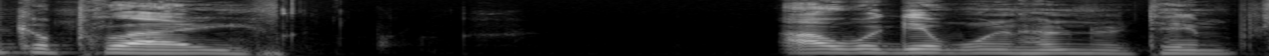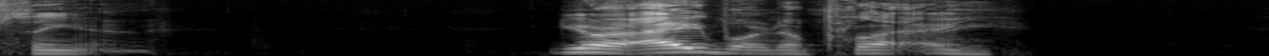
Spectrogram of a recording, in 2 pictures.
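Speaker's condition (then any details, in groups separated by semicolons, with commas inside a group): Cerebral palsy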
